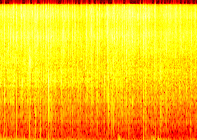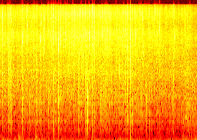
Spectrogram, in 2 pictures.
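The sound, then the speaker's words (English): Myeok seaweed fries in hot sesame oil with ground ginger and garlic in a cast-iron skillet, giving a steady hissing sizzle studded with many sharp pops and crackles, with no talk. “Throw the sesame oil in the cast iron skillet and getting it hot, and then I'm going to add the ginger and the garlic ground up. Then we can throw the myeok in. Here it goes.”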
